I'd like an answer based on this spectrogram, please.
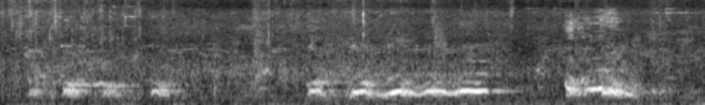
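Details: A Cane Corso at a dog park, reacting to new dogs, gives high whining cries: short broken whimpers, then a long wavering whine and a final rising one, with outdoor rumble and a person speaking softly nearby.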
